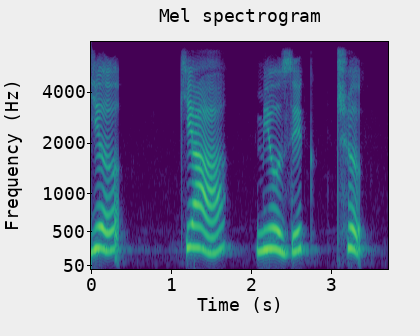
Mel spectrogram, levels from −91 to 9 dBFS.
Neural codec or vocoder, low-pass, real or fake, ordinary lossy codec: none; 7.2 kHz; real; none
